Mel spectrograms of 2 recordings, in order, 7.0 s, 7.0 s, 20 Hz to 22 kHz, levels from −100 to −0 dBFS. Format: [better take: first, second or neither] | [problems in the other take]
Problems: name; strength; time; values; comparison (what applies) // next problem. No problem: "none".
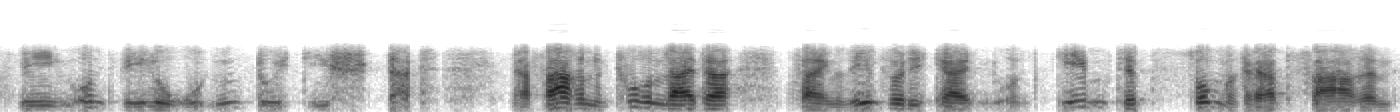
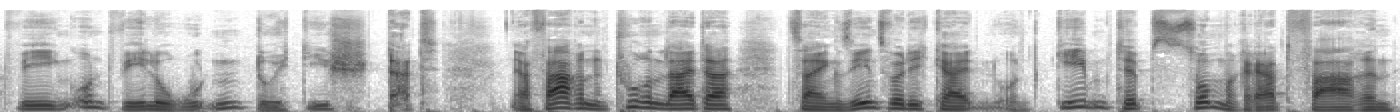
second | phone-call audio; poor line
